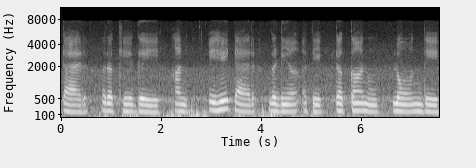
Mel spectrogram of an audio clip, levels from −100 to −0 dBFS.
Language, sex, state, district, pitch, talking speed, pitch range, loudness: Punjabi, female, Punjab, Kapurthala, 170 Hz, 95 wpm, 165-185 Hz, -17 LUFS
